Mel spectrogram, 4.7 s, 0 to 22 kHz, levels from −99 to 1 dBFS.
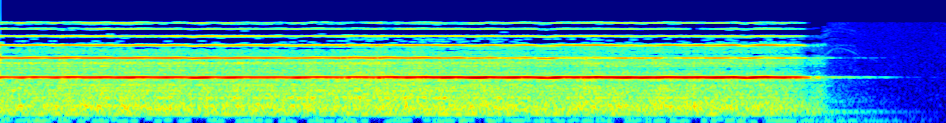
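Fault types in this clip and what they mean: MP3 compression: Throughout the music, nothing is heard above 11.4 kHz, and the remaining sound is plainly damaged, with a watery, swirling quality. This is likely MP3 encoding at a low bitrate, around 46 kbps. With so few bits, the encoder cuts all treble above a fixed frequency and drops the weaker frequency components, letting them flicker on and off between frames. That produces the swirl, the dulled top end and smeared attacks.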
